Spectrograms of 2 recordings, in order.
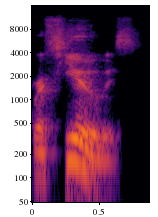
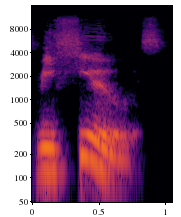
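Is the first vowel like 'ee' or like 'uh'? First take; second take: uh; ee. First: The first syllable has a reduced 'uh' vowel. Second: The first syllable has a clear 'ee' vowel. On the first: The speaker calls it wrong. "I said refuse, but that's not what's transcribed here" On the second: The speaker calls it right. "refuse with an E in the first syllable"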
